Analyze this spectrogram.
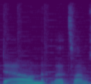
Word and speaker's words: Dawn: choso language it's actually if you pronounce it like the word down like looking like down it's it's um it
